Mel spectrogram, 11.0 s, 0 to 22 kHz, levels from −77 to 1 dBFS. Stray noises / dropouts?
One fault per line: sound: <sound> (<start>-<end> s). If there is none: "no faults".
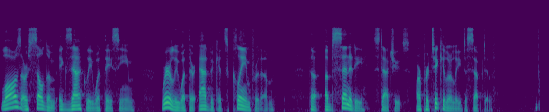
sound: sigh (10.7-10.8 s)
